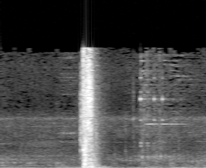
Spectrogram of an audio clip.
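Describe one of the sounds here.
A grenade explodes with a loud, sharp blast.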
